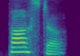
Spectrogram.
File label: "pastor", Indian; Dictionary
